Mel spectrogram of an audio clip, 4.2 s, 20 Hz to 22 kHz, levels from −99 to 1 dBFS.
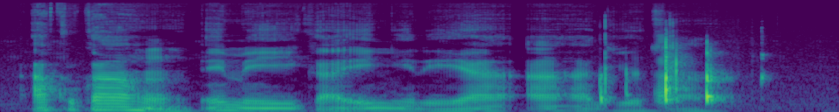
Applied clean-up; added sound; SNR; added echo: none; Crushing; -4 dB; none.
